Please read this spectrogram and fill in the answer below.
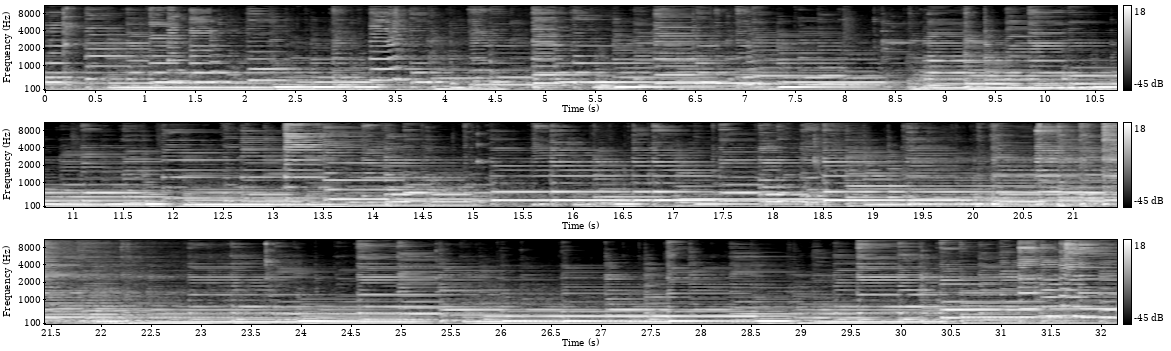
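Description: Solo acoustic guitar played fingerstyle: a steady bass line of held low notes, changing about once a second, under a plucked melody.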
